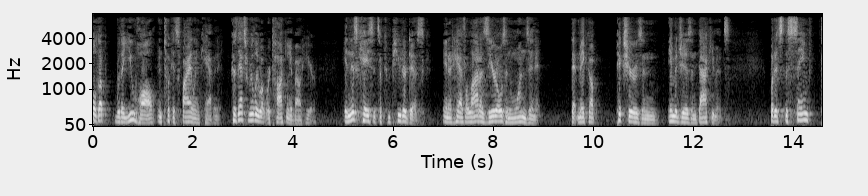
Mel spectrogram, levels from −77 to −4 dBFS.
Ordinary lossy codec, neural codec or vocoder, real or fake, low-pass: MP3, 48 kbps; none; real; 7.2 kHz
